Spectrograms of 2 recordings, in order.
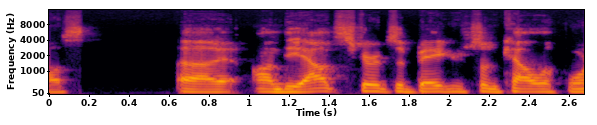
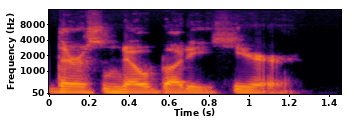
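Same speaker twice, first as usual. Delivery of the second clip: put-on deep, guttural male voice. Retelling a voice heard through headphones in an abandoned farmhouse: imitating a deep guttural man's voice. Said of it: "this very deep guttural voice of a man say".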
